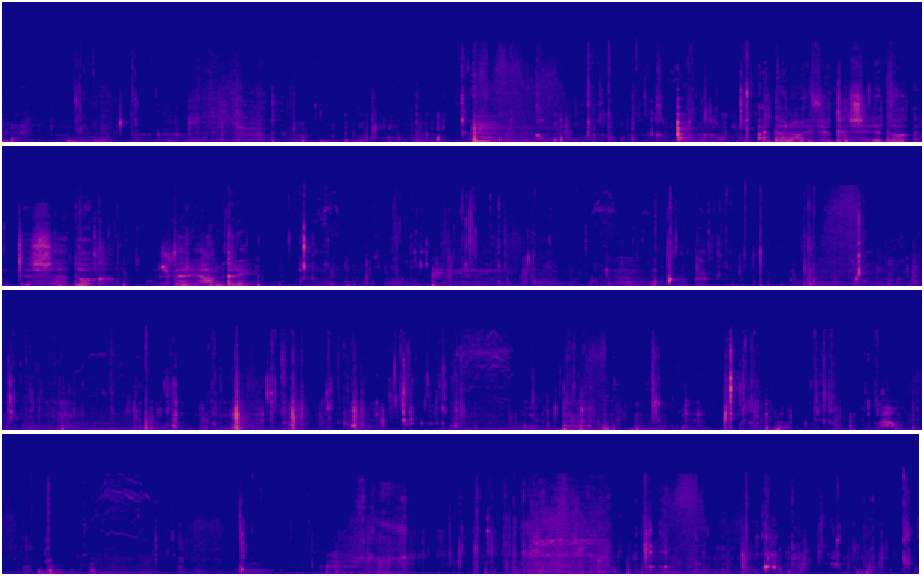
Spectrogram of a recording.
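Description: Close-miked open-mouth chewing and lip smacking on baked chicken, with bites into the meat and frequent sharp clicks throughout.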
